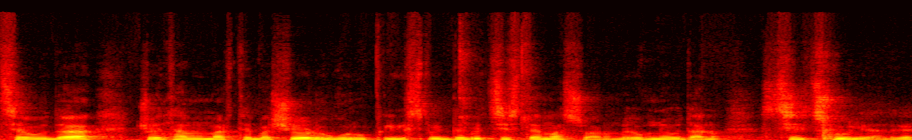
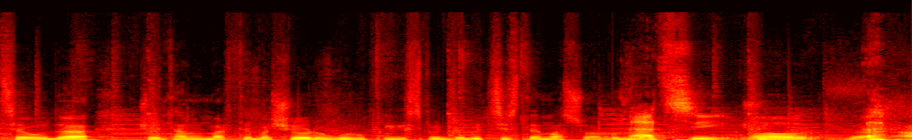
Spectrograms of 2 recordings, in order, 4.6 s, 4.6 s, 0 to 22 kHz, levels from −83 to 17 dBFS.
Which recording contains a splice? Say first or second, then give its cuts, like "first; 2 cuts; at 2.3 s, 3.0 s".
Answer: second; 1 cut; at 3.1 s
